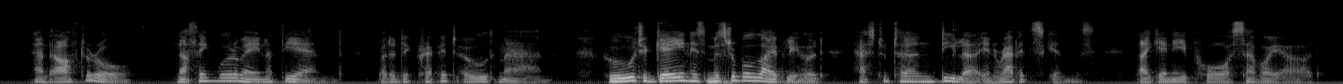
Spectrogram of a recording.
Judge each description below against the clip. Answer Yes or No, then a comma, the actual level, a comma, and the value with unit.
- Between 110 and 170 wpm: Yes, average, 140 wpm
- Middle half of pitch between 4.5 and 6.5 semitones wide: Yes, wide, 5.5 semitones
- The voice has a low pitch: Yes, low, 110 Hz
